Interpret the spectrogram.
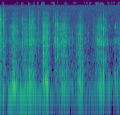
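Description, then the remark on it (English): Quiet crunching of a crisp, apple-pie-flavoured cinnamon snack being chewed, with about five gritty bursts in an uneven rhythm and no talking. “I love the crunch. That's what makes them, really.”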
